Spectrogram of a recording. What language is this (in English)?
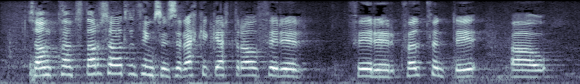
Icelandic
